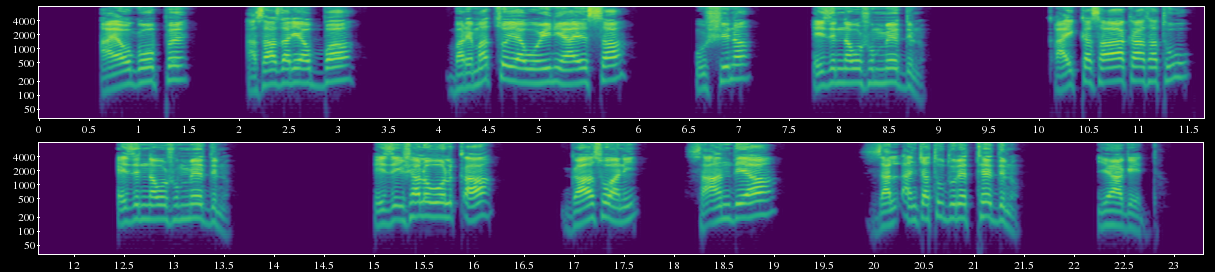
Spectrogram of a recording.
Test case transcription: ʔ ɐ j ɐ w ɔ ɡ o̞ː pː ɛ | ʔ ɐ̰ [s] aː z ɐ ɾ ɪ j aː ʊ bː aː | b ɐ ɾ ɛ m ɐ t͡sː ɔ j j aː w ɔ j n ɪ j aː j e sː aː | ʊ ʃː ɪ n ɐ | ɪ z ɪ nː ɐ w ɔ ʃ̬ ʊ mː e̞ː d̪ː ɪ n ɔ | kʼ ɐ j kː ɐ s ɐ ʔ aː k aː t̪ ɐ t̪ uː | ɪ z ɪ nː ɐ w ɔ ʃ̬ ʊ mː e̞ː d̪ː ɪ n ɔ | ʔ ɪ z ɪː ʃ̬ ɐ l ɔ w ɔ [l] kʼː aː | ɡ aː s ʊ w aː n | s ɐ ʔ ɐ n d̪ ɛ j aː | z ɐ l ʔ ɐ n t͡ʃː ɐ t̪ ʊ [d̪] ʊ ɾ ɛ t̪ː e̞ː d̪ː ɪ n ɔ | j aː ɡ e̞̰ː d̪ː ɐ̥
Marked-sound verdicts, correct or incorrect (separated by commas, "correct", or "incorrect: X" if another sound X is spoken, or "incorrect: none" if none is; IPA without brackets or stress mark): correct, correct, correct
